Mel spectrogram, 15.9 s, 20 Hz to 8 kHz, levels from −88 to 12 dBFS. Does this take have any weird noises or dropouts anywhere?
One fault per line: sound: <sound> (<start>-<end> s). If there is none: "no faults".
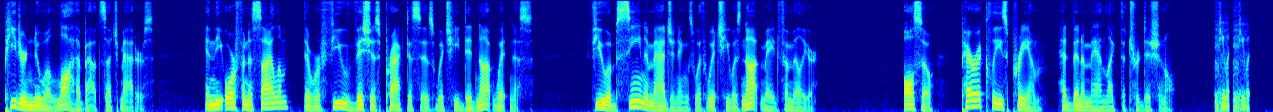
sound: laugh (15.2-15.6 s)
